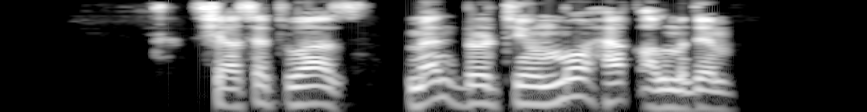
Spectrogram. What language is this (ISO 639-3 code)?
uig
